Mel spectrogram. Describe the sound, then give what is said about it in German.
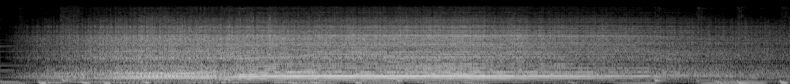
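A small, empty electric multi-chopper runs idle with the turbo button pressed now and then, its motor revving up to a steady, buzzing whine for several seconds before winding down, fairly loud, sounding much like a scooter engine. “Das ist gar kein Roller, sondern ein kleiner Multizerkleinerer, in dem nichts drin ist.”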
